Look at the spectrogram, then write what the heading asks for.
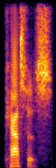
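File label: "cassis", American English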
